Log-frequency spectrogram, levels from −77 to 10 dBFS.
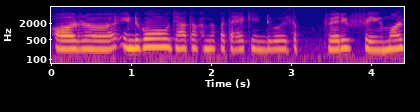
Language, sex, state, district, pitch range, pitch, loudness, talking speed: Hindi, female, Delhi, New Delhi, 235-255 Hz, 240 Hz, -17 LUFS, 190 wpm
